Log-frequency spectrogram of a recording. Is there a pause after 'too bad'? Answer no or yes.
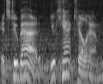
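yes. There is a break after 'too bad'. It is a plea not to kill the dog. "whether that period's there or not changes the whole meaning"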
